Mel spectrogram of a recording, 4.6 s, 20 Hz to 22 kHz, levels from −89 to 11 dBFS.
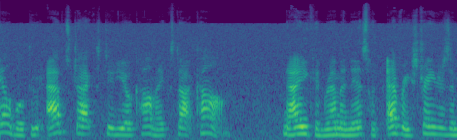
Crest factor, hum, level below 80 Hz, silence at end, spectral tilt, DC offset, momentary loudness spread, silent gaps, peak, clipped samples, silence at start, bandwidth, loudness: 20 dB; none; -56 dBFS; 0 s; -5 dB/octave; under 0.1%; 11 LU; none; 0 dBFS; under 0.1%; 0 s; 18 kHz; -20 LUFS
